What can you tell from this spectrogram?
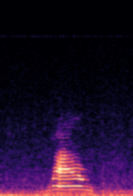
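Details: At night the pet cat Butters calls for attention with one short arched meow, rising then dropping in pitch over under half a second, a faint hum underneath in a quiet room.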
